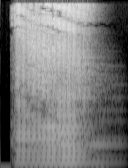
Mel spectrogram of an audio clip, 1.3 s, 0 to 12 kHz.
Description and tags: An electric arc climbing a Jacob's ladder, a zap
Original recording: "Jacobs Ladder from Side" by Parabolix, cc-0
